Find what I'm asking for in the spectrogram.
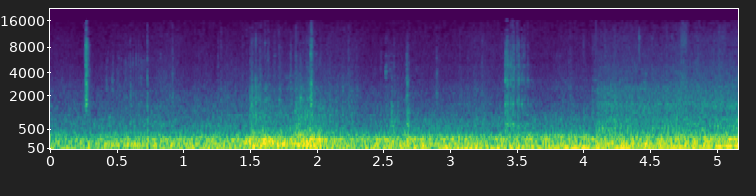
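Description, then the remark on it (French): Steady low engine and road rumble from inside a moving police patrol car reinforced with plexiglass, constant and fairly loud, with a few faint clicks and rattles on top and no voices. “Non, c'est pas une voiture blindée. C'est une voiture juste renforcée de plexiglas.”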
